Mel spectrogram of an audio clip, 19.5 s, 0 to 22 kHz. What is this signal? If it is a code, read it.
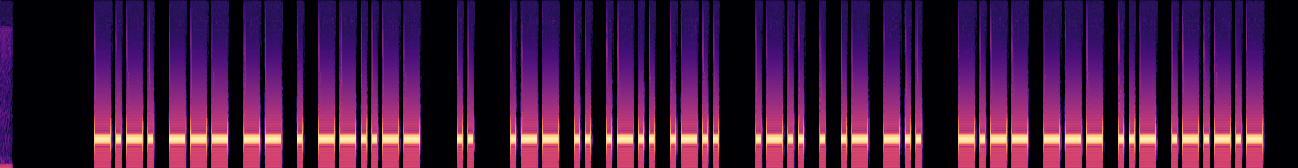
Morse code, heard as a keyed tone, about 15 wpm, 700 Hz. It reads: COME, I WILL LEAD YOU.
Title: Sentences from Top 1000 Words - Review Part 2 - 15wpm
